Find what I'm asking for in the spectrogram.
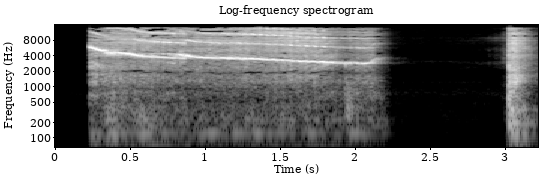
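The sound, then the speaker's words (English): Fireworks sound effect celebrating a paid-off bank loan: a long, loud, high whistle that slides slowly downward in pitch, then a short silence and a single sharp bang. “Yes, let the rockets glare.”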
